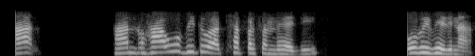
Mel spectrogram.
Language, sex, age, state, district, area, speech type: Hindi, female, 30-45, Uttar Pradesh, Bhadohi, urban, conversation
